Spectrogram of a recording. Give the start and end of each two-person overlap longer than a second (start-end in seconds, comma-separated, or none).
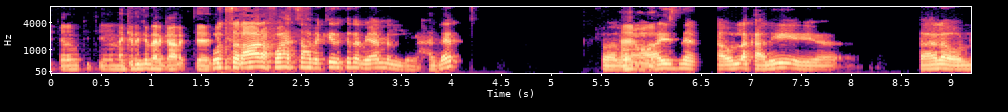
none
